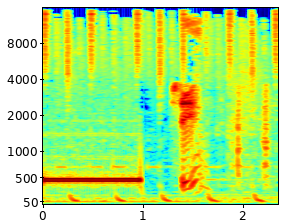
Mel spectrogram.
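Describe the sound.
A telephone call opens with a steady, loud telephone tone that lasts about a second and then cuts off abruptly. A brief voice follows, with faint background noise.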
